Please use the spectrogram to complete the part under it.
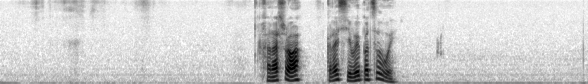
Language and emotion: Russian, positive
